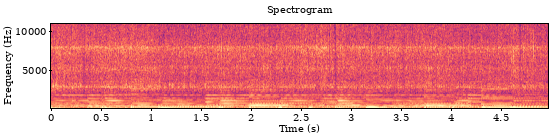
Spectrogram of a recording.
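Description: Sliced beef and onions sizzling in a frying pan, a steady hiss, with background music playing over it.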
